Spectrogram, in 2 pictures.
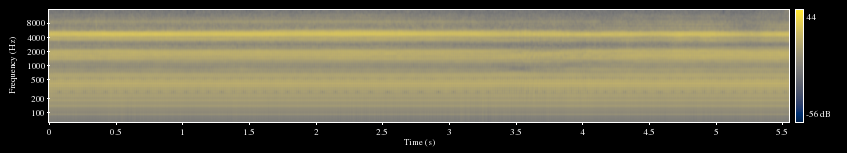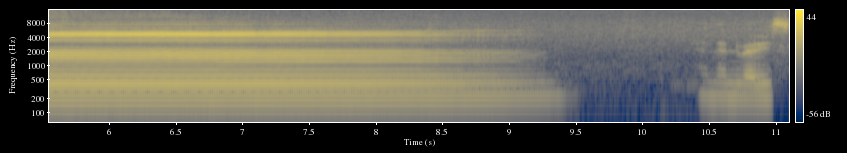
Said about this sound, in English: And now start humming.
